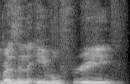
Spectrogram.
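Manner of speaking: normal talking voice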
